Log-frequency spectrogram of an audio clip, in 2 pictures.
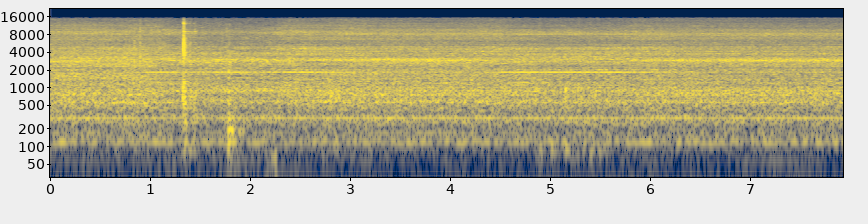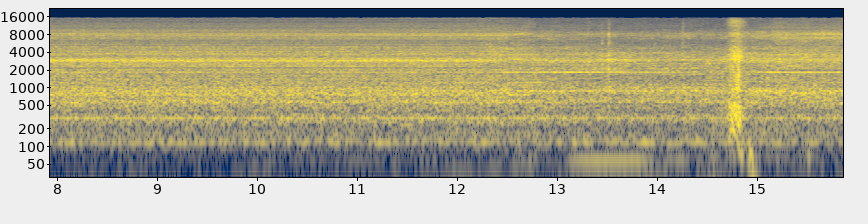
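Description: Steady blowing noise of an electric blower at a microsoldering bench, with a faint click about a second in and a soft knock near the end.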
